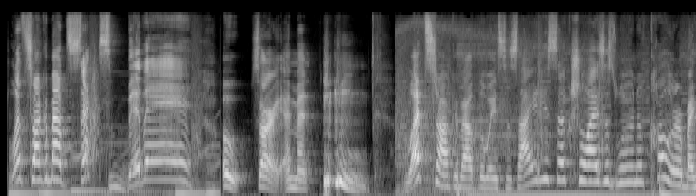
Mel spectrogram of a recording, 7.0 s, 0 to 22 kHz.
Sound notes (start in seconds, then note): 3.2 clears throat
